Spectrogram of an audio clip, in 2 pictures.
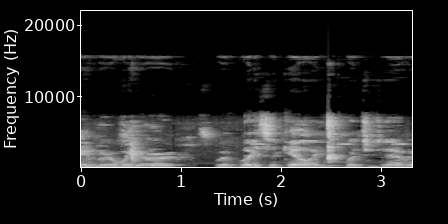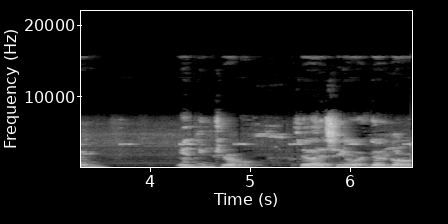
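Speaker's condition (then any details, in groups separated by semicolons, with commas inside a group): Cerebral palsy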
